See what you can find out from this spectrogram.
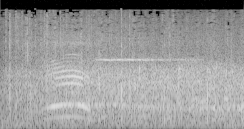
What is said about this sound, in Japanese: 株主たちが歓声を上げる中、アイズナーはディズニー社長のボブ・アイガーに向き直る。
